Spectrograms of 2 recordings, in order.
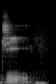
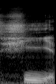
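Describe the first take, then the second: First: The syllable starts with a voiced 'j' sound. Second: The syllable starts with a voiceless 'sh' sound. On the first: The character is inside a compound word. "instead of ji" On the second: The character stands on its own. "if you took it away from the compound, would be pronounced shi"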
